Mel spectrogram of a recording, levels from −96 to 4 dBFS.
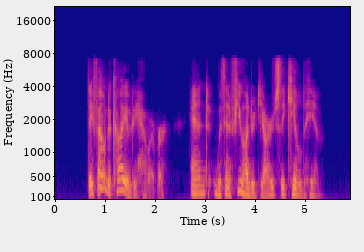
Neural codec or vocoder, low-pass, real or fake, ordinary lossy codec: codec, 16 kHz, 0.9 kbps, LongCat-Audio-Codec; 7.2 kHz; fake; AAC, 48 kbps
